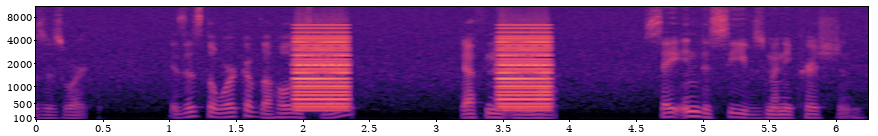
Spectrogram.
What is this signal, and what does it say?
Train horn signal, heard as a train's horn, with speech in English. 2 short. On North American railways: a signal is acknowledged.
